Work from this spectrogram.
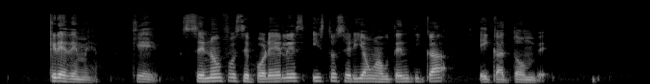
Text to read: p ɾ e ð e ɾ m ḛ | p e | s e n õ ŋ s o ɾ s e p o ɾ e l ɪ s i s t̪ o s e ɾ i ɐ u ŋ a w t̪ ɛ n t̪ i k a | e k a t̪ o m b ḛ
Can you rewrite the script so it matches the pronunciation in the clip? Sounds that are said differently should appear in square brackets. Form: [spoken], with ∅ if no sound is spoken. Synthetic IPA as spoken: [k] ɾ e ð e [∅] m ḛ | [k] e | s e n õ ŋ [f] o [∅] s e p o ɾ e l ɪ s i s t̪ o s e ɾ i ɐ u ŋ a w t̪ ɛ n t̪ i k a | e k a t̪ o m b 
